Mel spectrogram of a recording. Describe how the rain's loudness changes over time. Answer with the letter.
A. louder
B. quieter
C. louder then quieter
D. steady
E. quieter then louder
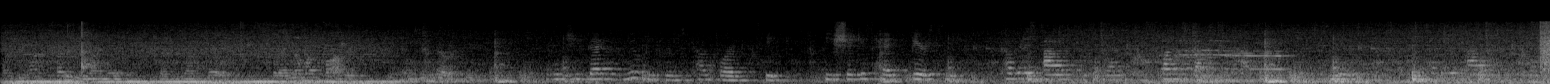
E.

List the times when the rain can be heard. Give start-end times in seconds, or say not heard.
0.0-15.4.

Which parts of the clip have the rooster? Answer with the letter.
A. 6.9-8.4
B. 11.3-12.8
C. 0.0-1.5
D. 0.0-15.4
B.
